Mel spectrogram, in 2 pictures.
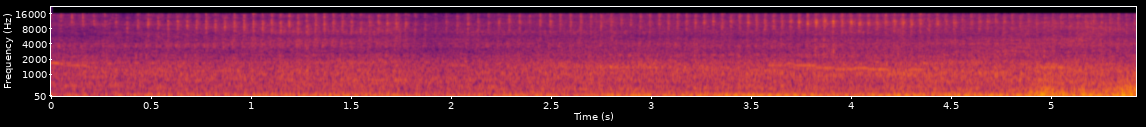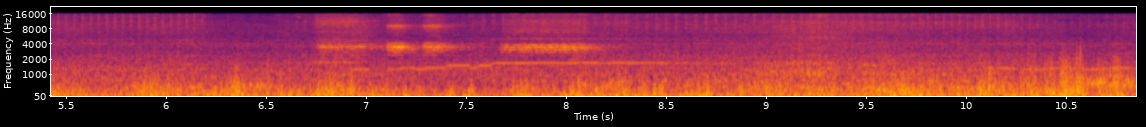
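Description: Motor scooter moving off and riding in traffic: a low steady engine hum at first, then wind rushing over the microphone grows louder from about halfway as the scooter picks up speed.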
